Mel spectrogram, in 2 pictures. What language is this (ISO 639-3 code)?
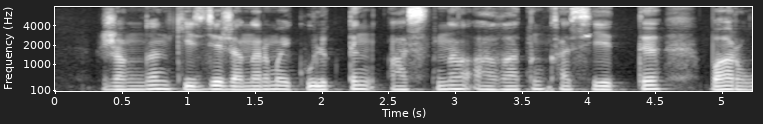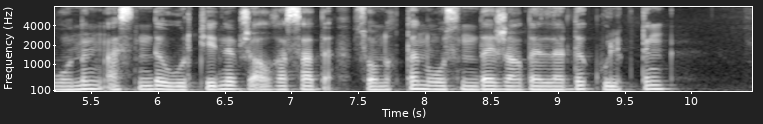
kaz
